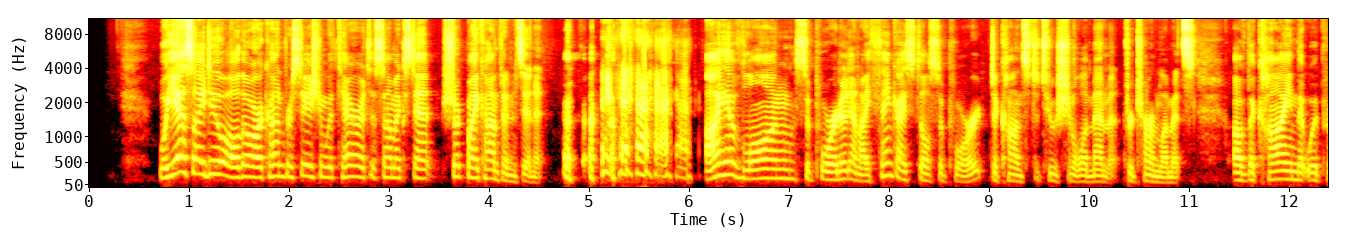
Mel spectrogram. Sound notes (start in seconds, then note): 4.8 laughter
